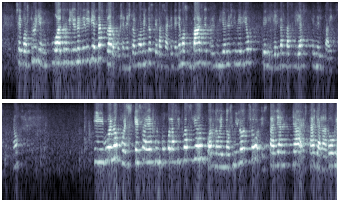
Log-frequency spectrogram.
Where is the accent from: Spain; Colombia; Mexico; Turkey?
Spain; yo creo que los españoles tampoco nos merecemos. Porque somos la vergüenza de Europa.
